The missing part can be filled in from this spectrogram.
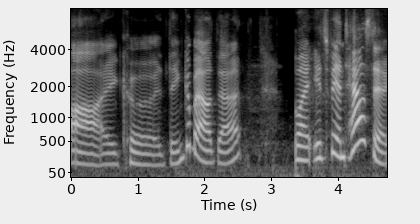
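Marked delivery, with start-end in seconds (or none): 0.0-2.6 slow, unhurried, deliberate, hesitant put-on voice. Retelling how another person reacted when asked about a project: imitating Lyash. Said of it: "that's a very good impression".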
